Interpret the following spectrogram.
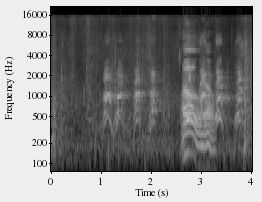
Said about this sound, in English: Watch out for those dogs.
